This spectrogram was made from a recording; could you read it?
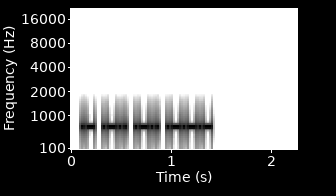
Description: Morse code, heard as a keyed tone, about 44 wpm, 700 Hz. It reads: ALL.
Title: Sentences from Top 1200 Words 45wpm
